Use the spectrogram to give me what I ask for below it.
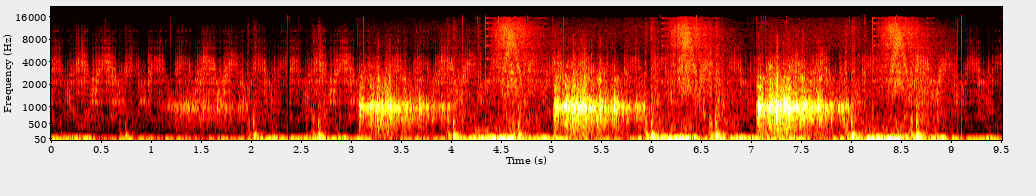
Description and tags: LucieMénétrier 2013 Pitter Patter
I changed the speed of a recording and added Echo and Wahwah to make it sound like hearbeats. (These sounds are extracted from personal recordings)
